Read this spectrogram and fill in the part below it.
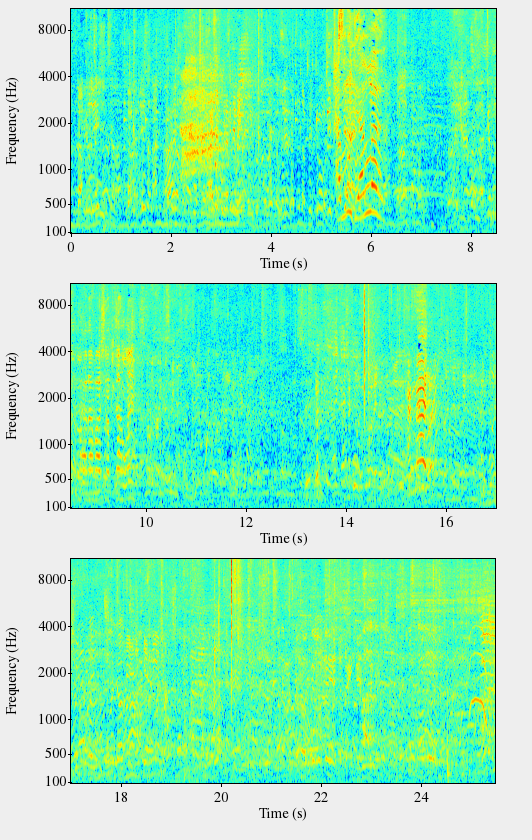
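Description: Several men talk and laugh together close by, outdoors.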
